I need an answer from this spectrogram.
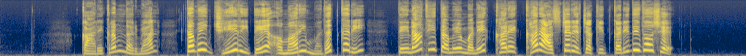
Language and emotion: Gujarati, surprised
